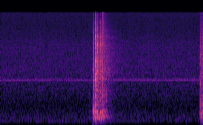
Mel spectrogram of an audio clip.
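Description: A car's driver door shut once, about two seconds in: a single heavy thunk.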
